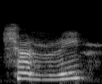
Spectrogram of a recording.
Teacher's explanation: So here, first of all, you've got a ra mushaddad. So you have to connect the sheen with the ra mushaddad as well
